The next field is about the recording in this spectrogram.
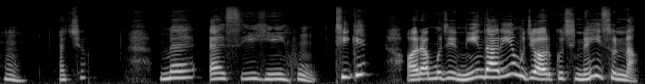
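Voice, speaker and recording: A woman's voice: sits high, lively intonation, a little slow, no room sound, clean studio sound. A woman voicing a spoiled, defiant young wife in a cartoon story, arguing in a dismissive, indignant way. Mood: irritated. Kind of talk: Hindi cartoon story dialogue.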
